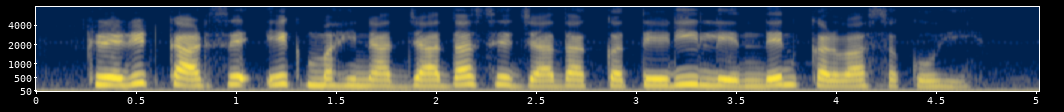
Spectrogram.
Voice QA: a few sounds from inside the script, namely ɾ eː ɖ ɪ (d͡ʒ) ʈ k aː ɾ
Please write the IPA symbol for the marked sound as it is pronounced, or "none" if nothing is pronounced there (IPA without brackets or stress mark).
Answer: none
